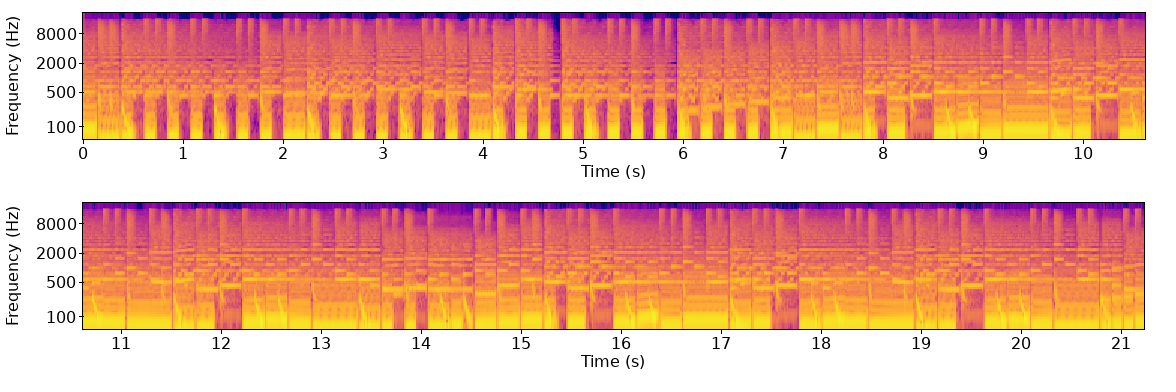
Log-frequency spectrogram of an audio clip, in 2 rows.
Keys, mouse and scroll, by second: 1.7 click, 6.0 click, 6.4 x, 7.1 click, 8.4 scroll up 2, 9.0 ctrl+s, 9.2 click, 11.1 click, 11.4 typing, 12.2 click, 13.2 click, 13.5 typing, 14.4 click, 15.4 click, 16.2 click, 16.9 ctrl+s, 17.5 scroll down 2, 20.0-21.2 typing.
